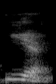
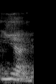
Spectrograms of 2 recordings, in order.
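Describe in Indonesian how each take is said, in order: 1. Vokalnya terdengar seperti 'e'. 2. Vokalnya terdengar seperti 'a' terbuka. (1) "tapi dibaca ian" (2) "ini tidak dibaca ian ya"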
